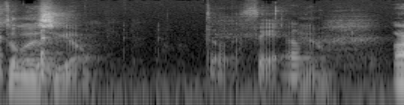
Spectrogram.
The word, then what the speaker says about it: Daliessio: Did I say that right? No. I didn't. I'm leaving now. I said my name wrong. I knew that was going to happen. Daliessio. I was close. Yeah. Daliessio. Yeah.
